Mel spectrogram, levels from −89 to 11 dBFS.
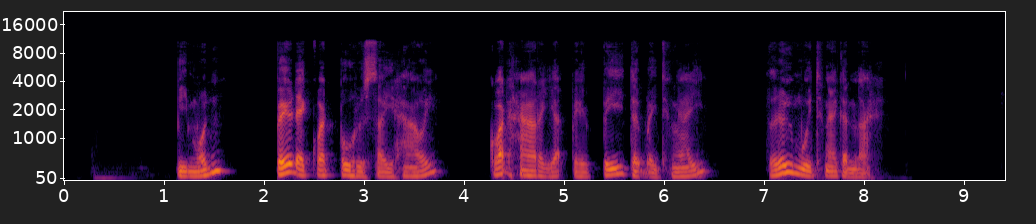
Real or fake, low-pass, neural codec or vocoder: fake; 10.8 kHz; codec, 24 kHz, 3 kbps, HILCodec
